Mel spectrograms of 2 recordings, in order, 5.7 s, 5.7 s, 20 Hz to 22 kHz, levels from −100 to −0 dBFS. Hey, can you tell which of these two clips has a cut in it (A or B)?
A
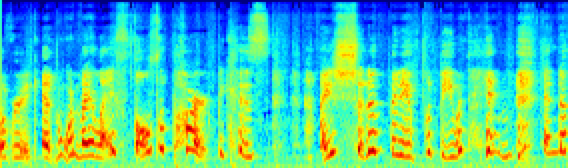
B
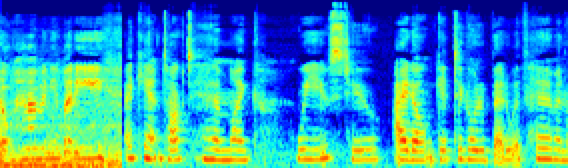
B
